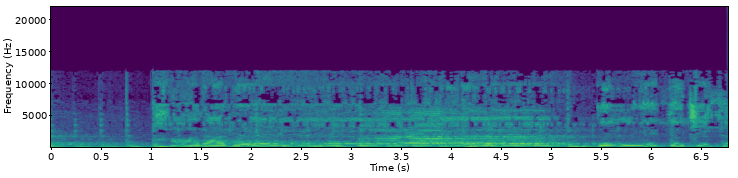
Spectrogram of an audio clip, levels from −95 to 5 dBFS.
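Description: A speech-tuned noise suppressor was left running throughout, treating sustained tones and decays as noise, so the level pumps and thins with swings of about 10 dB. From 0.04 to 1.06 s, the sound is cut by the noise suppressor, sinking by up to about 9 dB as the sound is mistaken for noise. At 6.58 to 6.75 s, the sound is cut the same way, dropping about 6 dB, with the top end limited to about 12 kHz by the call path's codec.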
